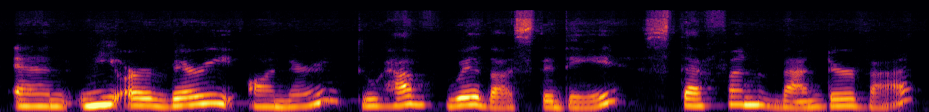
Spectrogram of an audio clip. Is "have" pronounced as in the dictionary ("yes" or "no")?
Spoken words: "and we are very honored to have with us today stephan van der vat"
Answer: yes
